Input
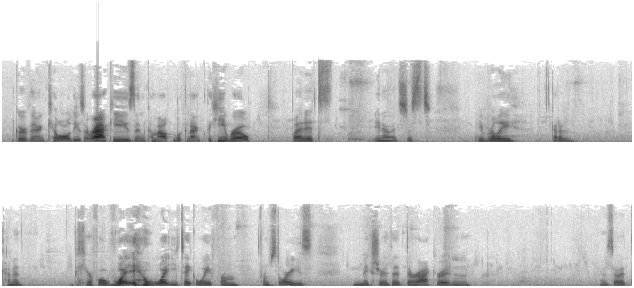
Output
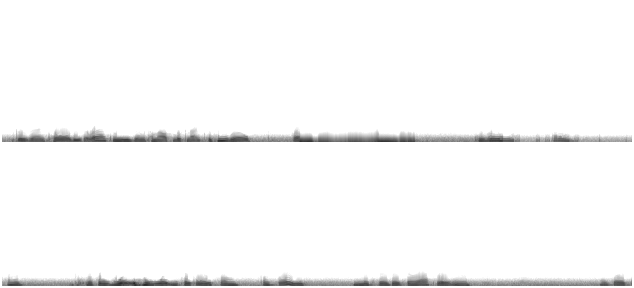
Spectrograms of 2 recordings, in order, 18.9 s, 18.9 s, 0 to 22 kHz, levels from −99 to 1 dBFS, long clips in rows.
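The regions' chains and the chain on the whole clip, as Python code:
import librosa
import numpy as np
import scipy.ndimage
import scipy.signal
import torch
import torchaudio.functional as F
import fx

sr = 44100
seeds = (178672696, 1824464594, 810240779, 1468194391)

y = fx.chain(x, sr, fx.sample_sort(block=256),
    fx.low_shelf(hz=220.0, db=5.5),
    fx.band_squash(depth_pct=40), at=(4.46, 6.19))
y = fx.chain(y, sr, fx.level_steps(step_db=13),
    fx.doppler_dist(depth_ms=0.85), at=(7.46, 9.55))
y = fx.wiener(y, sr, points=15)
y = scipy.signal.sosfilt(scipy.signal.cheby2(4, 80, 3300.0, 'lowpass', fs=sr, output='sos'), y)
y = fx.env_lowpass_down(y, sr, base_hz=430.0, full_db=-28.0)
y = y * 10.0 ** (4.0 / 20.0)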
